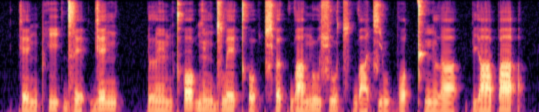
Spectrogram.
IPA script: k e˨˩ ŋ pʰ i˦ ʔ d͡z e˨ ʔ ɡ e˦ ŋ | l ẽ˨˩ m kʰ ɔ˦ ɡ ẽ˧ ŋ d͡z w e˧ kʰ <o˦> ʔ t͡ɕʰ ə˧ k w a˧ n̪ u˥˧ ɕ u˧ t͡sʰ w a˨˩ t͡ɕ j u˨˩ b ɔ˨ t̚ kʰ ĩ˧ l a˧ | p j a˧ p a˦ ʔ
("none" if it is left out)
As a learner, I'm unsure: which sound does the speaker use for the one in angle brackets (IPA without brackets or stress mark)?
o˨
